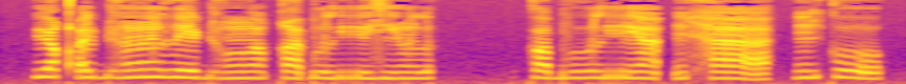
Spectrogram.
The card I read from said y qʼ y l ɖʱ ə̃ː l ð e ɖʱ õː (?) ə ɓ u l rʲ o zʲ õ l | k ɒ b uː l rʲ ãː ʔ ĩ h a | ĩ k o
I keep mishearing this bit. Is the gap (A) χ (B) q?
B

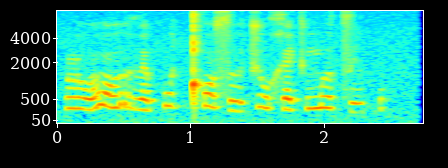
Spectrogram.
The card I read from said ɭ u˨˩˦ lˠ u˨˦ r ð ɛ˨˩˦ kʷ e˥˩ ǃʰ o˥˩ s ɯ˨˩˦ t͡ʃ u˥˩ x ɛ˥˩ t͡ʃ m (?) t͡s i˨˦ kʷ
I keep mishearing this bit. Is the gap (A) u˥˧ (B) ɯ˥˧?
B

